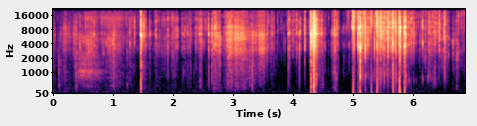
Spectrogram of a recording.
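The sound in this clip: Crinkling of a potato chip bag and crisp crunching of the chips, heard alone with no talk: a sharp burst early on, another in the middle, then a dense cluster of crackling crunches toward the end.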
